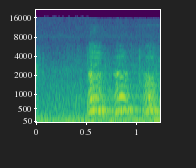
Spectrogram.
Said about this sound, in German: Mein Hund ist da.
